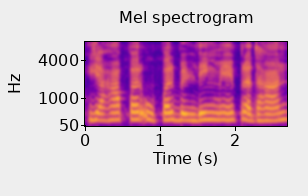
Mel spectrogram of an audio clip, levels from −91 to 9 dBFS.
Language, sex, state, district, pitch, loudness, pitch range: Hindi, female, Delhi, New Delhi, 240 Hz, -13 LUFS, 230-245 Hz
